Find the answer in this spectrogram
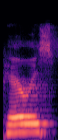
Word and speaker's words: Peres: pronounce your last name Paris people Paris Paris yes the American pronunciation Paris who is living in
